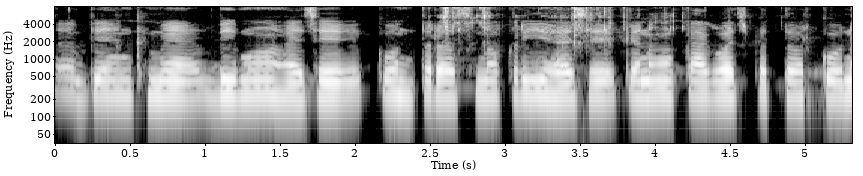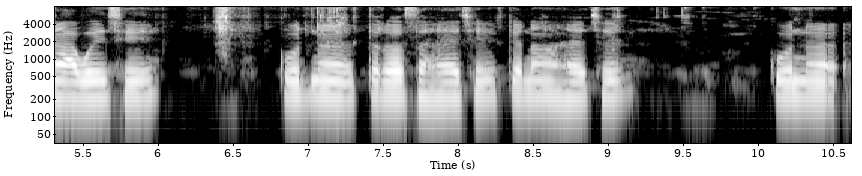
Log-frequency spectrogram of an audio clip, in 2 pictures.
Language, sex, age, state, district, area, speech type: Maithili, female, 30-45, Bihar, Araria, rural, spontaneous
